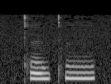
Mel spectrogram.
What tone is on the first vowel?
high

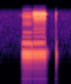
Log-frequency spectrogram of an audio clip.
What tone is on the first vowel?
high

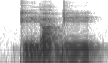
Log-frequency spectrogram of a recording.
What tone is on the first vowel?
low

